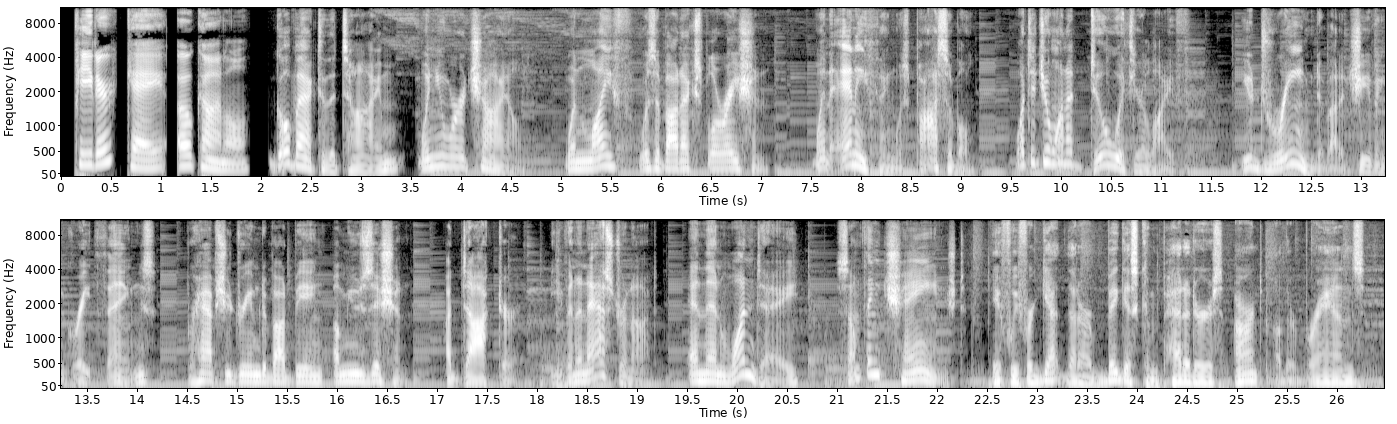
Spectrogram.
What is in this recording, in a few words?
Narration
